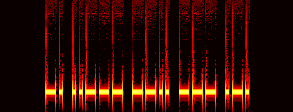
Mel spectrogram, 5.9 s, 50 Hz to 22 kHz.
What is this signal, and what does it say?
Morse code, heard as a keyed tone, about 19 wpm, 700 Hz. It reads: N2ZOR
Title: Speed Racing - USA Call Signs 15wpm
